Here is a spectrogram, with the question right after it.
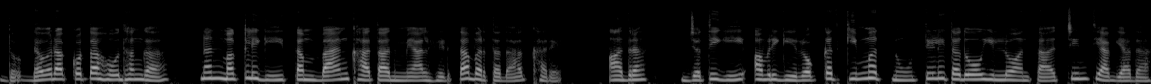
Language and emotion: Kannada, fearful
